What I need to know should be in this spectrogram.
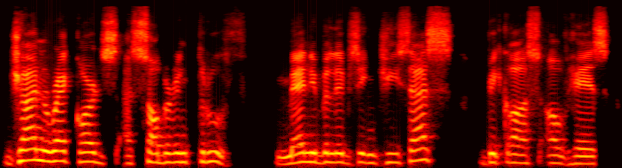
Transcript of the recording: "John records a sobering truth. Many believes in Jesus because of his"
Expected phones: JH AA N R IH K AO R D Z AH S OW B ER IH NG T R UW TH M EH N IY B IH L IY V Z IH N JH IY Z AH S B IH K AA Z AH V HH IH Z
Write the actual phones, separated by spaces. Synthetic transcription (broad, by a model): JH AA N R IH K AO R D S AH S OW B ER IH NG T R UW TH M EH N IY B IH L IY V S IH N JH IY S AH S B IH K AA S AH V HH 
